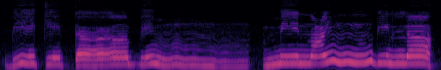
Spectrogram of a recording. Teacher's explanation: Bikitabim ta maktabi'i du harakat ada alif kecil ni. Bim tanwin bertemu dengan mim idgham ma'al gunnah tutup mulut.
